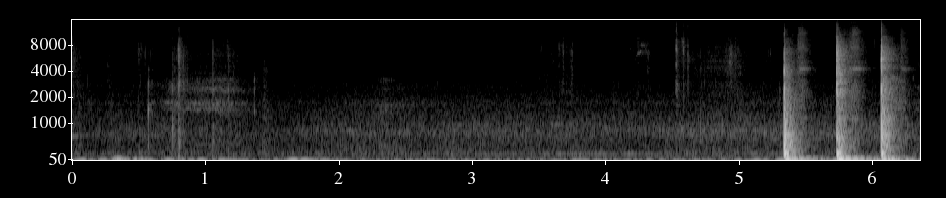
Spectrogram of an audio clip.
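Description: Trading cards and rigid plastic card holders handled on a tabletop: a few faint light clicks, then two knocks about half a second apart near the end.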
